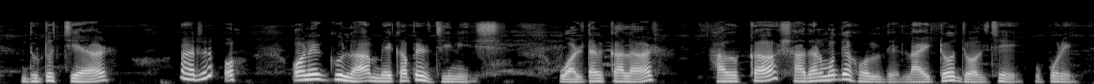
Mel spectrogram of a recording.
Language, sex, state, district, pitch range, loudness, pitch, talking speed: Bengali, male, Tripura, West Tripura, 125-175 Hz, -17 LUFS, 145 Hz, 80 wpm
